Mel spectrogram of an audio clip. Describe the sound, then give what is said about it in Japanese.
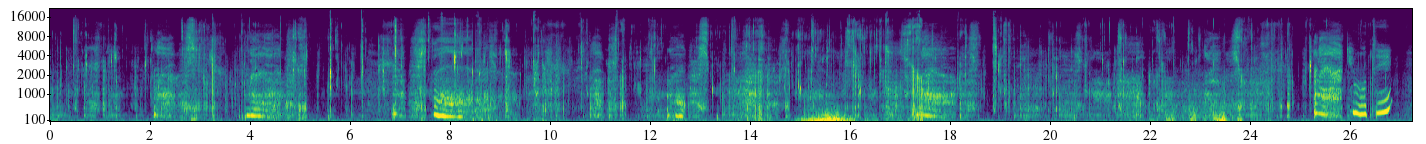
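ASMR licking mouth sounds: many soft wet smacks, clicks and slurps come in an uneven stream, some louder than others, with occasional whispering among them. “舐め音に包まれて気持ちいいですね。”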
